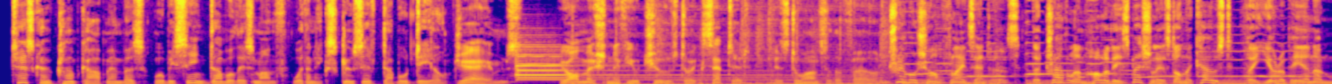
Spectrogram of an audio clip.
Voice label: commercials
